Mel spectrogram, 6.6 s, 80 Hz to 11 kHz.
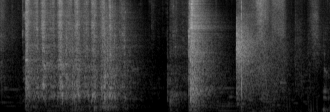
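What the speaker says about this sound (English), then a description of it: "I'm going to cut them at 45 by using a hacksaw blade and this little mitering block" A hacksaw blade cuts trim at 45 degrees in a small mitering block. Close, rasping back-and-forth strokes come in two bursts separated by a brief pause.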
